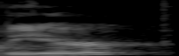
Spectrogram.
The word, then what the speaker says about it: Veer: taking up space in your house so this Veer fan I believe that's how you pronounce it the brand is v-e-e-r vir so it's a misting fan so essentially what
